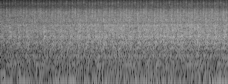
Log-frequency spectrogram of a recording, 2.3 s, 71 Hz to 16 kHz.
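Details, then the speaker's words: 2017 Toyota Highlander 3.5 L after water pump replacement: even low idle with no squeal, wobble or rhythmic knock from front accessories; no longer making the earlier failing-pump noise, normal idle. "no longer making that noise it was making in the beginning of the video."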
